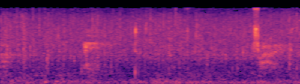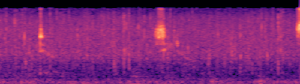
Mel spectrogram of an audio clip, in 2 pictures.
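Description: Steady rain falling, with a few sharper single drop sounds scattered through it, the loudest near the end.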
